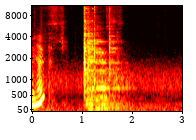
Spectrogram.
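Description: A metal gate latch clanks.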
